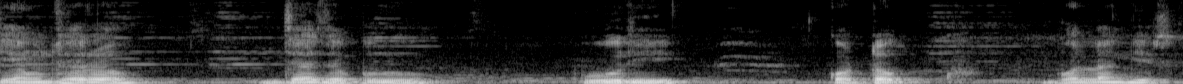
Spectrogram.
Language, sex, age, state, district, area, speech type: Odia, male, 30-45, Odisha, Ganjam, urban, spontaneous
